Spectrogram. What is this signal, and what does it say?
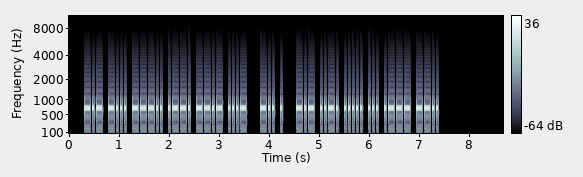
Morse code, heard as a keyed tone, about 30 wpm, 700 Hz. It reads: KB8PQV DE KF5SJZ
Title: USA Callsign DE Callsign - 6 Characters - 30wpm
